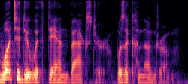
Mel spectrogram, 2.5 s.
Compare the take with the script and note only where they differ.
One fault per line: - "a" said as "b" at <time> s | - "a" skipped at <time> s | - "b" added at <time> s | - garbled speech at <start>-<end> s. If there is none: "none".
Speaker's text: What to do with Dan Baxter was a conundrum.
none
